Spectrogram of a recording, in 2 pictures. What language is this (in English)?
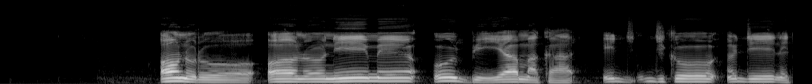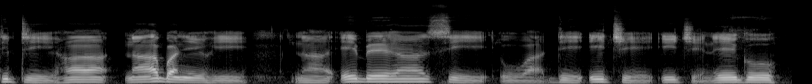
Igbo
